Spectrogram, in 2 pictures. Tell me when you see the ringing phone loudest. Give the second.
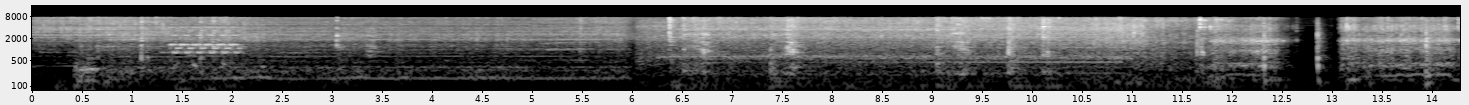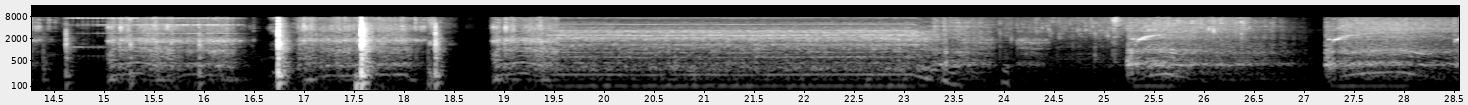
2 s.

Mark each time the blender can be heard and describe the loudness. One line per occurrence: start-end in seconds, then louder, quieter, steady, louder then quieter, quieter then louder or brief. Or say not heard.
0.0-28.5 louder.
